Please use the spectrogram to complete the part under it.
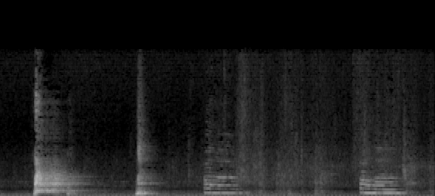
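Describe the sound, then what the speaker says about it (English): A Border Collie puppy barks indoors: two sharp separate barks, then two longer tonal, whining barks, close and fairly loud with pauses between. "She hears a noise, thus the bark."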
